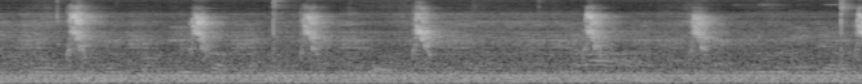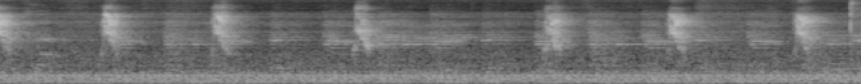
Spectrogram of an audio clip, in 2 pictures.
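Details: Fledgling weaver repeating high, sharp chirps about twice a second, slightly irregular, over a steady background hum.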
